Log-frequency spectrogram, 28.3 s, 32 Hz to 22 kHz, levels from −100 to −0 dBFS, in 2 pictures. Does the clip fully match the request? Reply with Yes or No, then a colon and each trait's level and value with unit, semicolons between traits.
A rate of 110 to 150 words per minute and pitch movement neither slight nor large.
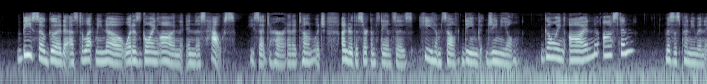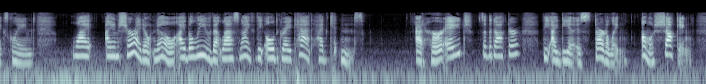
No: average, 140 wpm; wide, 6.6 semitones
